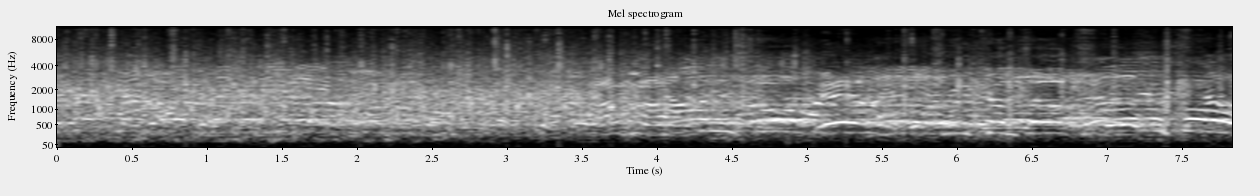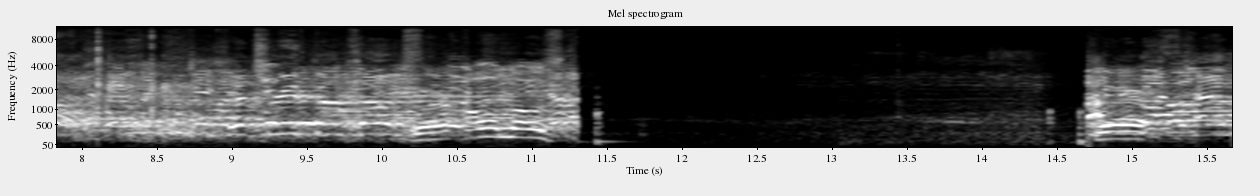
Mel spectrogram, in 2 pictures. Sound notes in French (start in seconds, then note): 0.0 applaudissements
